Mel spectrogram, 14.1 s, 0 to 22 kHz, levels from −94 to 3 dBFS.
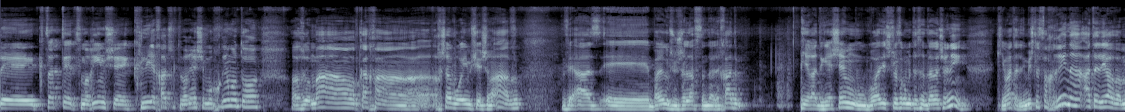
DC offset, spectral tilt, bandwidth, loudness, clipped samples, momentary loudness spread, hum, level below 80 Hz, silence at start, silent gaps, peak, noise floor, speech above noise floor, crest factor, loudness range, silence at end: under 0.1%; -4 dB/octave; 17 kHz; -23 LUFS; under 0.1%; 8 LU; none; -62 dBFS; 0 s; none; -8 dBFS; -44 dBFS; 21 dB; 16 dB; 3 LU; 0 s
